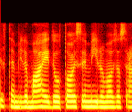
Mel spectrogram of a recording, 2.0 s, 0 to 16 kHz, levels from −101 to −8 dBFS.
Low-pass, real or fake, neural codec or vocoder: 7.2 kHz; fake; codec, 16 kHz, 0.8 kbps, ZipCodec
